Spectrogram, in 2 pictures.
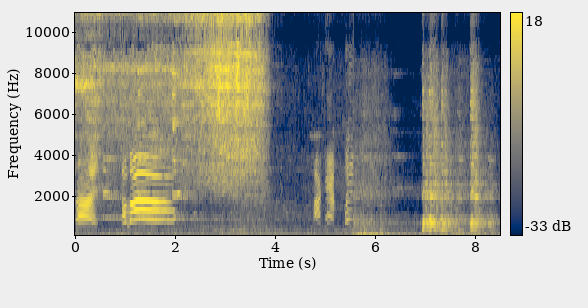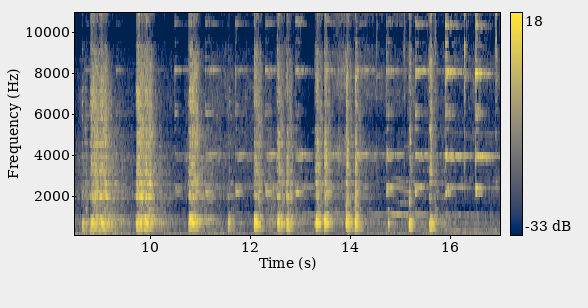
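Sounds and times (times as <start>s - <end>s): train rumbling: 0.0s - 17.0s
locomotive air horn blasts: 6.9s - 14.3s, 15.2s - 16.0s.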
